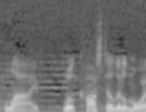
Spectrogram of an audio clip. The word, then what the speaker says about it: LiV: sale within a month Long Island Vodka it's pronounced live will cost a little more than most other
